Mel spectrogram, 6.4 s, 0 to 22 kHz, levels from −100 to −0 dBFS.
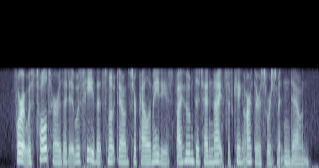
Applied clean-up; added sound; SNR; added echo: neural mask model Resemble Enhance denoiser.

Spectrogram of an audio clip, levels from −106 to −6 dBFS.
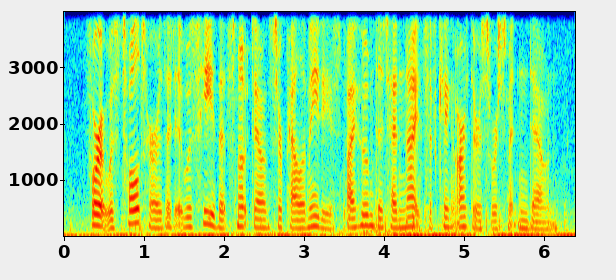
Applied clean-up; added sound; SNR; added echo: none; Livestock, farm animals, working animals; 4 dB; none.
